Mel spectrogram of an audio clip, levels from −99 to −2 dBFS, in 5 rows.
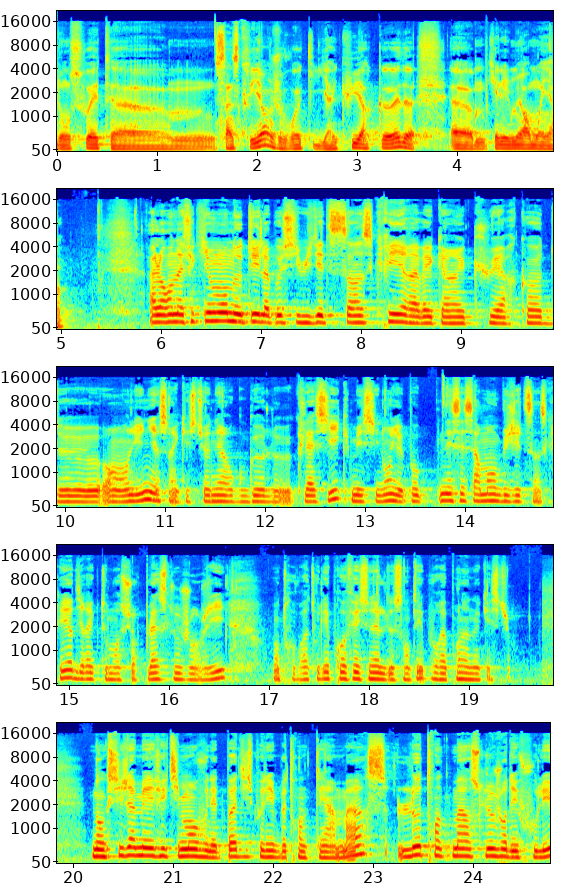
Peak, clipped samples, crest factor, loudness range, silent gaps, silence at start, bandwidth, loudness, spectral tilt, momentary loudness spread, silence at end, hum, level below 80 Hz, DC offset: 0 dBFS; under 0.1%; 14 dB; 6 LU; none; 0 s; 17.5 kHz; -15 LUFS; -4 dB/octave; 9 LU; 0 s; none; -38 dBFS; under 0.1%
